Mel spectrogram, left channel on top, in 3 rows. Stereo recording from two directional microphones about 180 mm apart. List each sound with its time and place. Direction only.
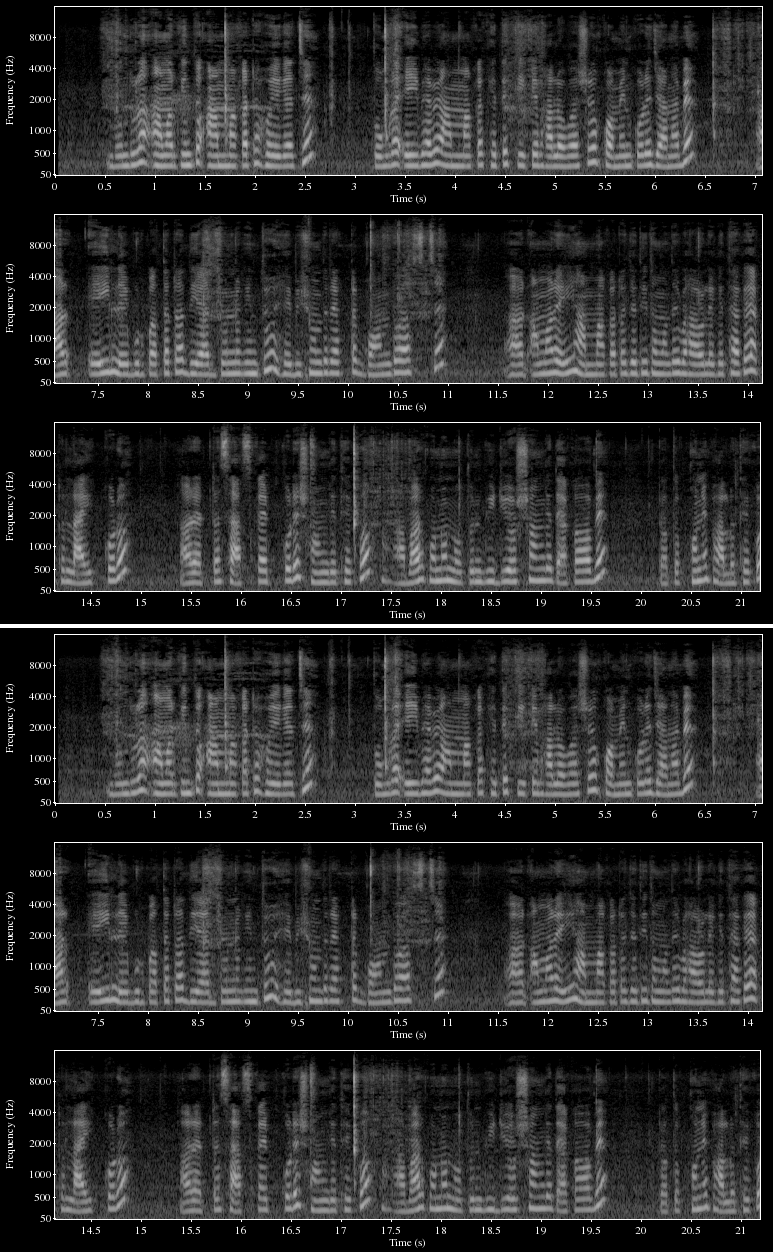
0.8 s a woman's voice: 20° left (ahead or behind)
